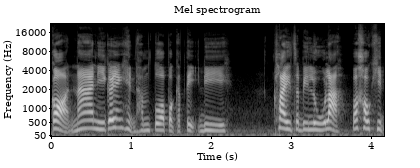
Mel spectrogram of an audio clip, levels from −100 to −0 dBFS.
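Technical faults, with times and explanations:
2.85 s, DC step: the waveform's zero line jumps abruptly by about -36 dBFS, then drains away as a high-pass filter near 20 Hz pulls it back to centre, so the speech carries on unchanged over one brief low thump.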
